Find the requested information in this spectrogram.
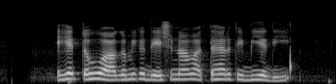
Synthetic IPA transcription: eɦet̪ːoɦuaːɡəmikəd̪eːʃənaːʋəat̪ːəɦæɾət̪ibijəd̪iː

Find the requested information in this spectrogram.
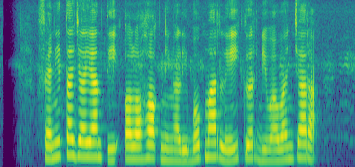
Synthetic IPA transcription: fɛnit̪ad͡ʒajant̪iɔlɔɦɔk̚niŋalibɔp̚marlejkɨrdiwawaɲt͡ʃaɾa

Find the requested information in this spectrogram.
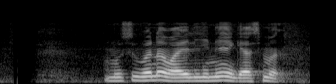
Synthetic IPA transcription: musuʋənəʋajliːneːɡæsmə

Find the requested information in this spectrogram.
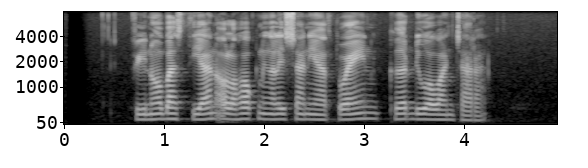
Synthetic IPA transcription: finɔbast̪ianʔɔ̰lɔɦɔk̚niŋalisaniat̪wɛjnkɨrdiwawaɲt͡ʃaɾa̰

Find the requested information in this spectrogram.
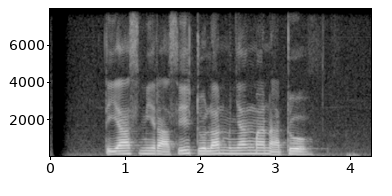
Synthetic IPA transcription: t̪iasmiɾasɪhɖ̪̥o̤lanməɲaŋmanaɖ̥o̤

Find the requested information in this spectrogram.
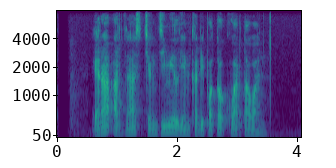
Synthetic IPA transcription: ʔeɾaʔa̰rdnasd͡ʒ̥ɨŋd͡ʒimiliɪnkərdipɔt̪ɔkuwart̪awan

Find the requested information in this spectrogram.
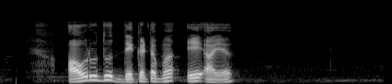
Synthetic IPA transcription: awɾud̪ud̪ekəʈəməeːʔɐjə

